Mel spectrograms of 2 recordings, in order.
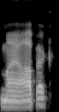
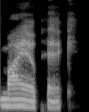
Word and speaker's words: myopic: I went with myopic. Cool. Just because I like that word a lot and I don't get to hear it very often. It's pronounced myopic, guys. Myopic.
